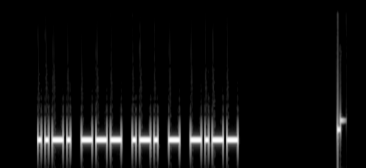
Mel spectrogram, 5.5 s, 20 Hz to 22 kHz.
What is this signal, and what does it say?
Morse code, heard as a keyed tone, about 22 wpm, 700 Hz. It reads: FORTY
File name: 5 Letter Words - First 3 Letters Given - 22wpm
